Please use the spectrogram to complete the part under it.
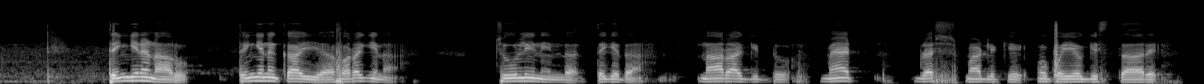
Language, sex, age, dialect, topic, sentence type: Kannada, male, 31-35, Coastal/Dakshin, agriculture, statement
